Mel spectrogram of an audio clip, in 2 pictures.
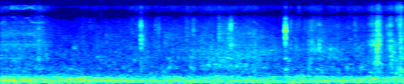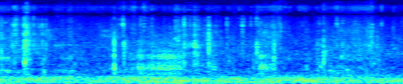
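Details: Continuous deep purring from a friendly stray cat stroked among strays gathered at a Japanese scrap yard, the low rumble holding steady while soft touches and small rustles come and go.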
